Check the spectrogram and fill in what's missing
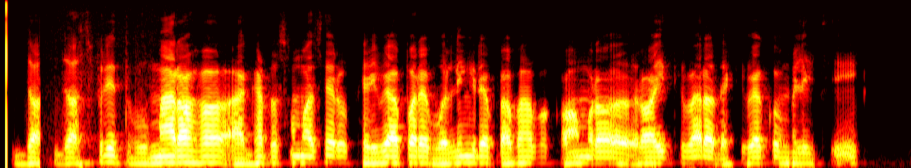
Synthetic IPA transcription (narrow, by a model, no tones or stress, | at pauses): d͡ʒɔspɾit̪bumaɾɔɦɔa̰ɡʱat̪ɔsɔmɔsjaɾupʰeɾibapɔɾeboliŋɾepɾɔbʱabɔkɔmɔɾɔɦit̪ʰibaɾɔd̪ekʰibakumilit͡ʃʰḭ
